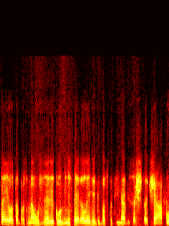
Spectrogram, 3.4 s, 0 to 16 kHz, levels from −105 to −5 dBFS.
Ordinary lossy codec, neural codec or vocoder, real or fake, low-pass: Opus, 16 kbps; autoencoder, 48 kHz, 128 numbers a frame, DAC-VAE, trained on Japanese speech; fake; 14.4 kHz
